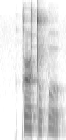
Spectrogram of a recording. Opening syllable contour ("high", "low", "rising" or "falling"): high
